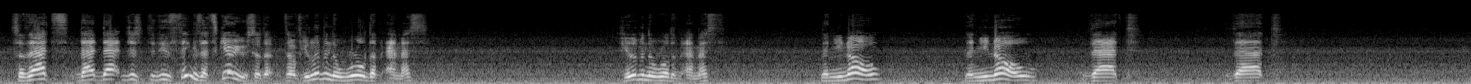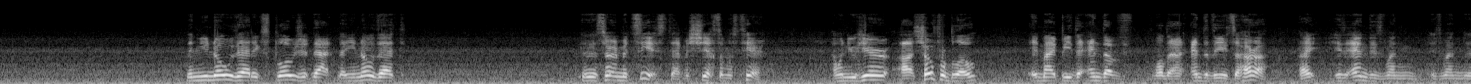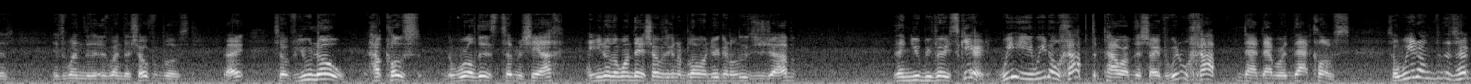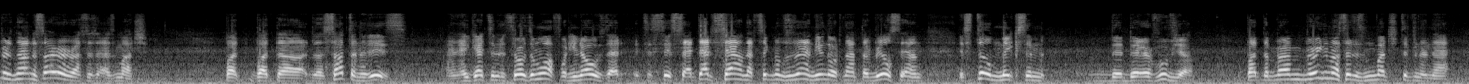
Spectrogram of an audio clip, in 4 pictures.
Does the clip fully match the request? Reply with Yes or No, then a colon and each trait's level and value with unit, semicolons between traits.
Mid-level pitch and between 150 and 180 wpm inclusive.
No: medium, 170 Hz; fast, 205 wpm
